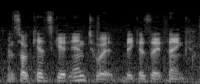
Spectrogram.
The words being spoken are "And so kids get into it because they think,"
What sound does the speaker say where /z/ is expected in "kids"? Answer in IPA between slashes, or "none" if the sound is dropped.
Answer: /z/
